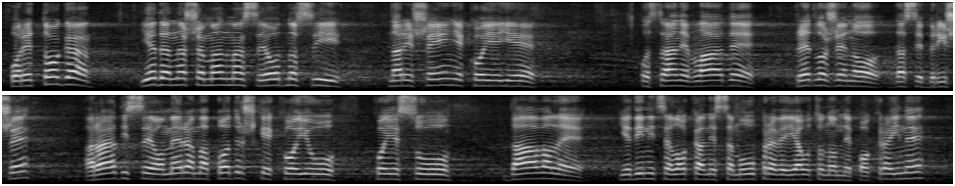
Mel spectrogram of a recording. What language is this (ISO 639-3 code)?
srp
